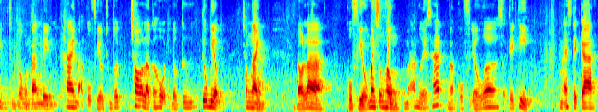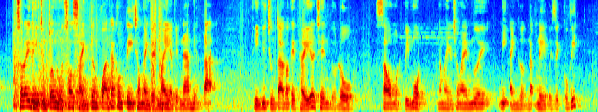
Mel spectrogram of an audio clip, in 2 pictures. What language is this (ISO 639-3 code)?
vie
